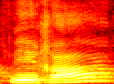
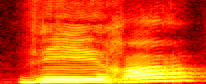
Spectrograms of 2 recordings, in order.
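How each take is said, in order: First: The stress is on the last syllable. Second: The stress is on the first syllable. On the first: It matches the uneven French articulation. "und das andere" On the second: It matches the usual even articulation. "das Normale ist dann so ein bisschen wie Vera"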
